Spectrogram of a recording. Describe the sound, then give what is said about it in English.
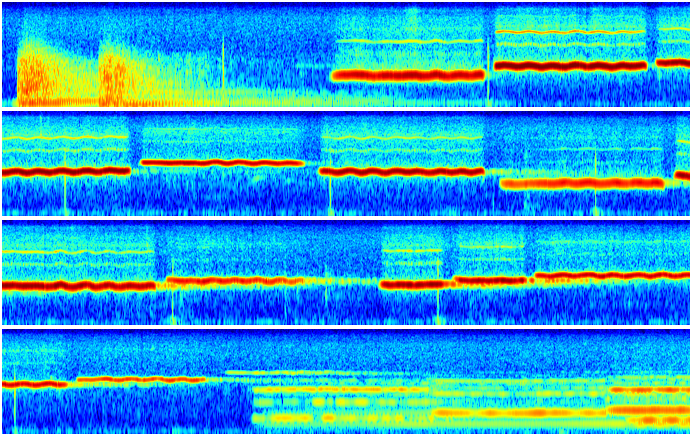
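A clear, solo whistled theme tune of sustained notes stepping up and down, the signature theme of a sponsored weekly Sunday-night program, followed by a short orchestral chord at the end, with a brief low rumble at the start. “Let that whistle be your signal for the Signal Oil program, The Whistler, each Sunday night at this same time”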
